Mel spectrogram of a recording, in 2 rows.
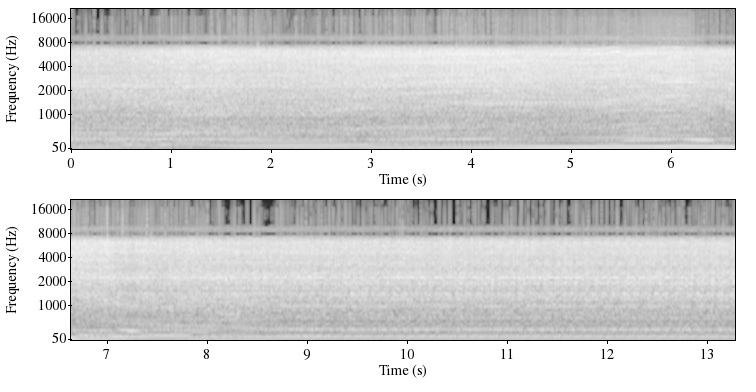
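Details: Honda B16A engine with J1 transmission: steady idle, then a rev that hunts up and down before dropping back unevenly; erratic idle that won't settle, cause unconfirmed.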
